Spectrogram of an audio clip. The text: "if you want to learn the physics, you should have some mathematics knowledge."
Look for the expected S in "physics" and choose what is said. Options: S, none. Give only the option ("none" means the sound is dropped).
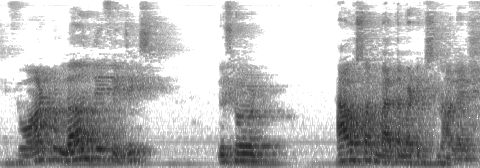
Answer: S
